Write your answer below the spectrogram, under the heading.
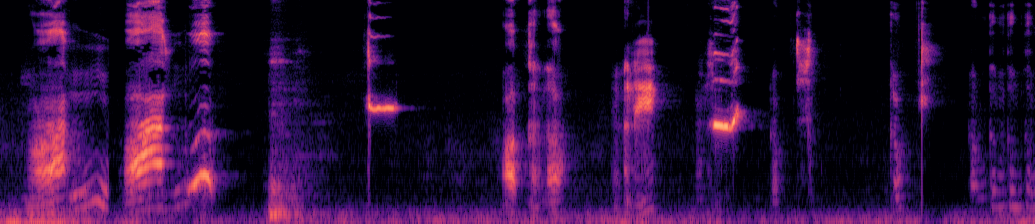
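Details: African grey parrot talking: short word-like bursts with rich harmonics, mixed with clean whistled notes and clicks, separated by brief quiet gaps in an indoor setting.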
